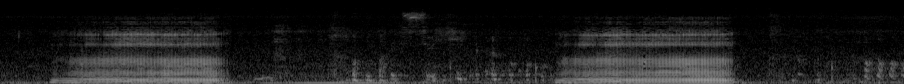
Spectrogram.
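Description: Two loud, buzzing snores on in-breaths, a few seconds apart, with quieter breathing between them.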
